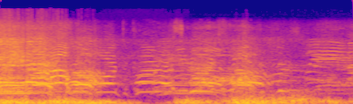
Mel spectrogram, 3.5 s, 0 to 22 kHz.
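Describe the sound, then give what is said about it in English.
About 50 students from Centennial Secondary School in the Quinte region, who walked out of class, shout and chant loudly together while standing in the rain waving signs at traffic to support their janitors; overlapping yells rise and fall in bursts, a brief dip in the middle before the shouting swells again. “About 50 students at Centennial Secondary School walked out of class this afternoon and stood in the rain waving signs at traffic.”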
